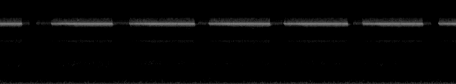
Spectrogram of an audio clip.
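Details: In a 2020 National Institute of Biological Resources recording, a sand cricket gives a bright, high-pitched ringing trill in repeated bursts of under a second, each followed by a short silence, with no other sounds.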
